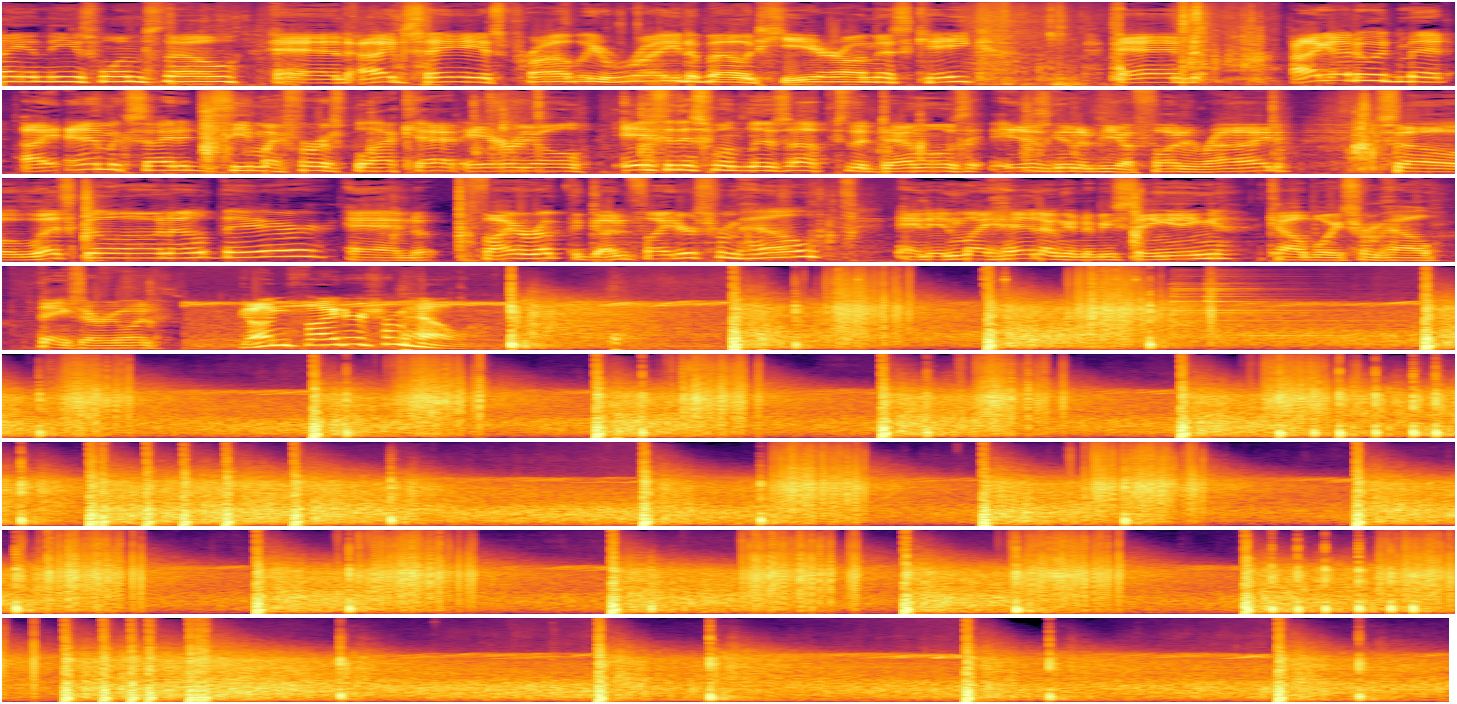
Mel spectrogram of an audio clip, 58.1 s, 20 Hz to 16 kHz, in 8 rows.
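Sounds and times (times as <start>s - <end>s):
firework shots with crackling: 24.2s - 58.0s.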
